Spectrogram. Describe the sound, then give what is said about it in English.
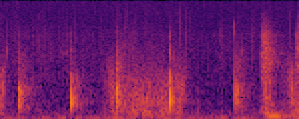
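Six steady footsteps thud across a floor at an even walking pace, followed at the end by a heavier low knock and rumble as a door is opened. “Open the door for him”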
